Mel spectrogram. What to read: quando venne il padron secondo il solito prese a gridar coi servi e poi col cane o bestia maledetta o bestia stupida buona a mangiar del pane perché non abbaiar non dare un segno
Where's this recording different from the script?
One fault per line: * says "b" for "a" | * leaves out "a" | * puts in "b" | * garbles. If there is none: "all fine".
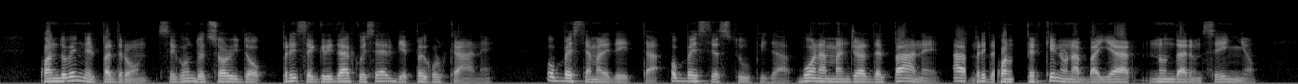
* garbles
